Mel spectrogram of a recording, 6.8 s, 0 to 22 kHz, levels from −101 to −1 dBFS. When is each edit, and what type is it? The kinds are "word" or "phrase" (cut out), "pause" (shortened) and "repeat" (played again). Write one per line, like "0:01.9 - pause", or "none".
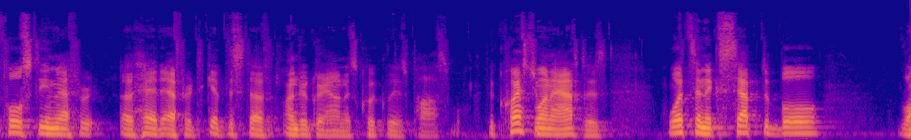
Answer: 0:03.6 - pause
0:04.0 - word
0:04.4 - word

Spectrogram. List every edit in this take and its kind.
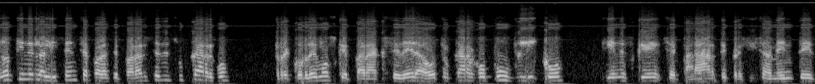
none

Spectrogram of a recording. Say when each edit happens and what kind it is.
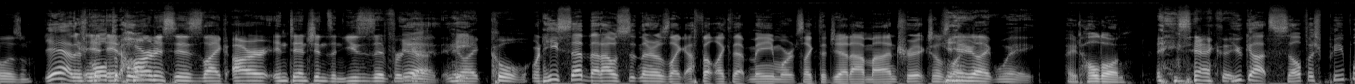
none

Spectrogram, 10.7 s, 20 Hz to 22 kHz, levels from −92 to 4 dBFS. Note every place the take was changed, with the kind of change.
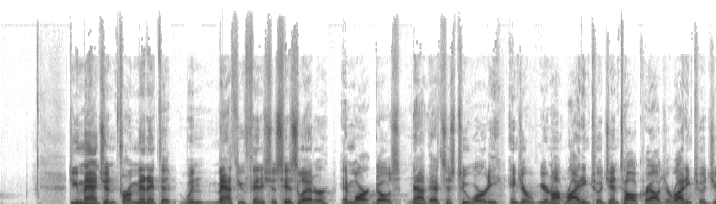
0:01.0 - pause
0:02.6 - pause
0:05.0 - pause
0:07.6 - pause

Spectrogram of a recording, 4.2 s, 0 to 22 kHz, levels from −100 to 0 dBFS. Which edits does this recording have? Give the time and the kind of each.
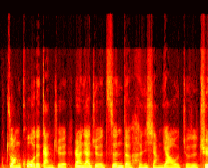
0:01.4 - pause

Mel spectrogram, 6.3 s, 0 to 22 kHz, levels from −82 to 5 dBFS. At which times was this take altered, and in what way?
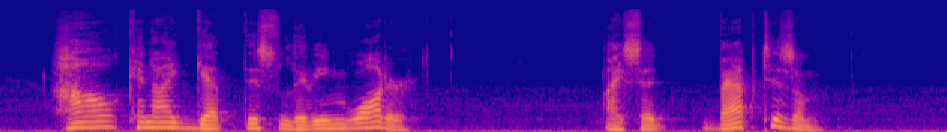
none

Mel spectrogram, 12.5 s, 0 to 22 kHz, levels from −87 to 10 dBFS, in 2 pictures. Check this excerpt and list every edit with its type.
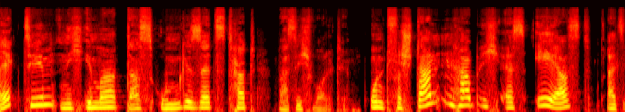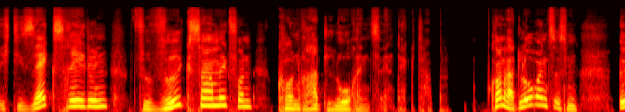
0:03.6 - pause
0:06.0 - pause
0:08.5 - word

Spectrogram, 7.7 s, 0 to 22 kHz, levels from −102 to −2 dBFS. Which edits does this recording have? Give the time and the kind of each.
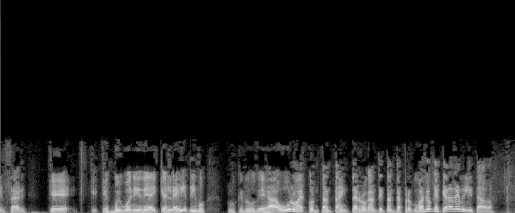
0:03.4 - word

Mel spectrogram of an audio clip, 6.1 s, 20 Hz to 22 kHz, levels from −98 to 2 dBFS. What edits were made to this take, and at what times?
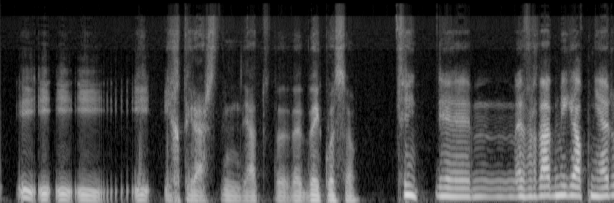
none

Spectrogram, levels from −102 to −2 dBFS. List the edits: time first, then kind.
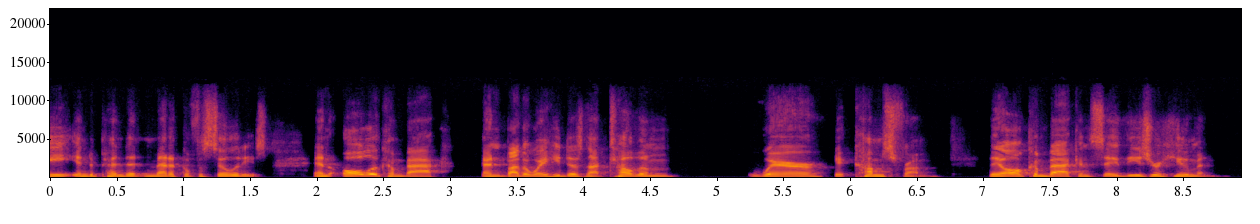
0:02.5 - word

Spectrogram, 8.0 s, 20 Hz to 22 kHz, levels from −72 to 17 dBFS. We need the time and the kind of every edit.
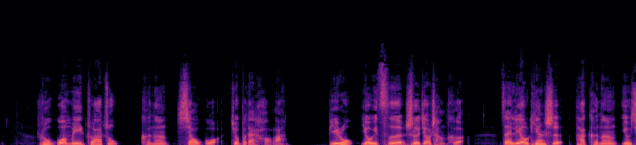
none

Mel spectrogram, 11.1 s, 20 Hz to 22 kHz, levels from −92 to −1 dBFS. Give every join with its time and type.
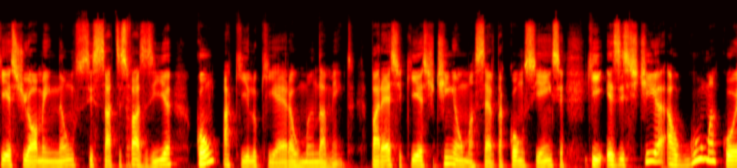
0:03.3 - pause
0:05.4 - pause
0:06.5 - word
0:08.8 - word

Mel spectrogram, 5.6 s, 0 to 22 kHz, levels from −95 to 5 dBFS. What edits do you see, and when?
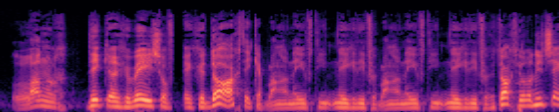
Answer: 0:01.7 - word
0:03.8 - repeat

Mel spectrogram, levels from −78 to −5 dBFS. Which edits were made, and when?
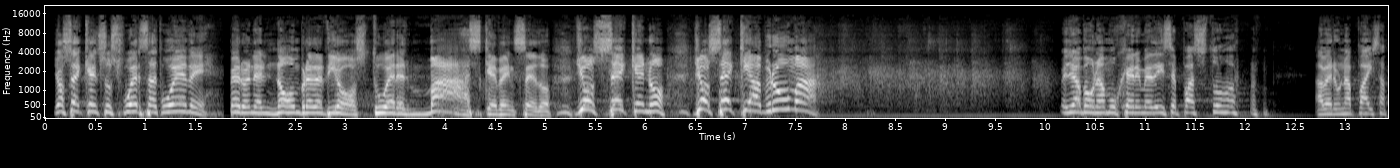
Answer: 0:01.1 - word
0:01.8 - pause

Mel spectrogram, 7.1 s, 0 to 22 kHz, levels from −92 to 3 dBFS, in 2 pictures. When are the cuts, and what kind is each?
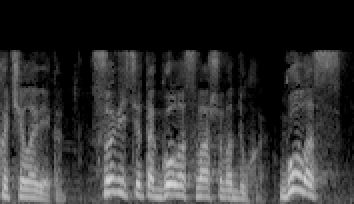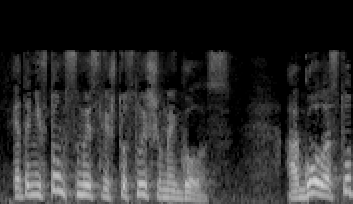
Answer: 0:02.7 - pause

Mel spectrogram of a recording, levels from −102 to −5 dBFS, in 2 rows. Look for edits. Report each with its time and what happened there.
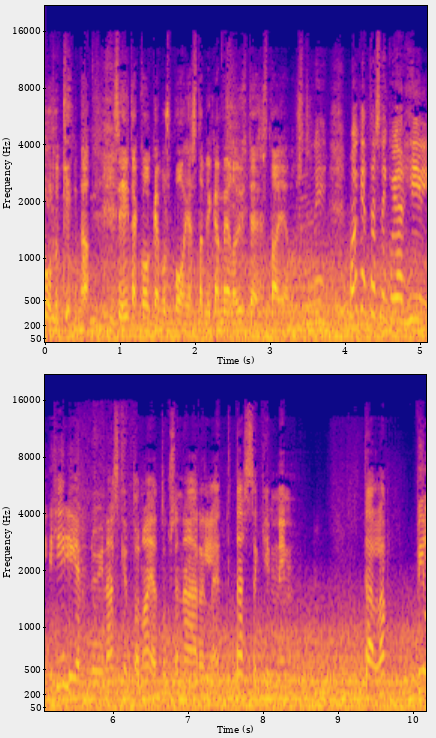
none

